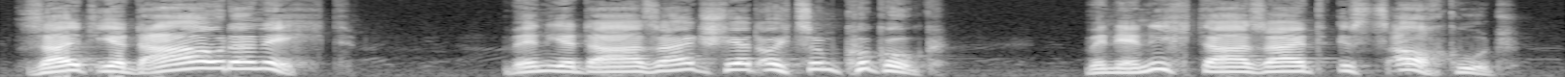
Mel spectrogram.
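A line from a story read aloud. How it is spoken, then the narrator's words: Raised voice calling out. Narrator (German): erhob unser Prinz die Stimme und rief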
